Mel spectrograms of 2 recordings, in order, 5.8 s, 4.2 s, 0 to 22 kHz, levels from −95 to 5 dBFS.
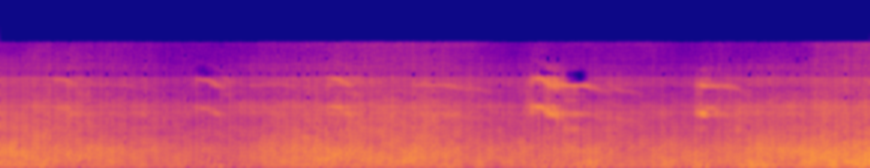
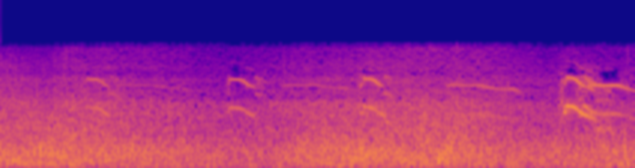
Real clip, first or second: second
